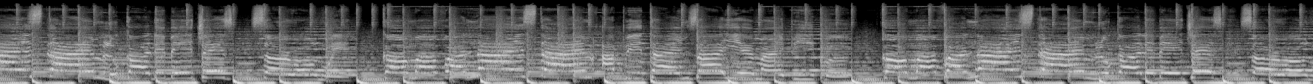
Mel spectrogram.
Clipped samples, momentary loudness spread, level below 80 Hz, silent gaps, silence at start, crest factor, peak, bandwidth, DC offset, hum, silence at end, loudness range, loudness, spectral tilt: under 0.1%; 3 LU; -16 dBFS; none; 0 s; 12 dB; 0 dBFS; 19 kHz; under 0.1%; none; 0 s; 1 LU; -12 LUFS; -4 dB/octave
